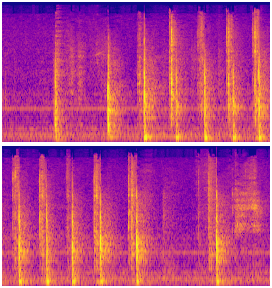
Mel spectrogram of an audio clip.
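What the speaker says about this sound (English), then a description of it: "I'm just going to slice the garlic in here." A knife slices garlic on a cutting board in a series of about a dozen crisp, close taps at a quick, slightly irregular rhythm, with no talk.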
